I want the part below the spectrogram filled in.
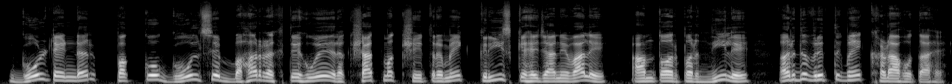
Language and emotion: Hindi, neutral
